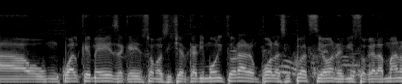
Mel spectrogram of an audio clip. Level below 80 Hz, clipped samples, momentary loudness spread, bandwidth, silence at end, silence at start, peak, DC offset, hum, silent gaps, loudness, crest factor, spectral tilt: -52 dBFS; under 0.1%; 2 LU; 11 kHz; 0 s; 0 s; -10 dBFS; under 0.1%; none; none; -26 LUFS; 14 dB; -7.5 dB/octave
